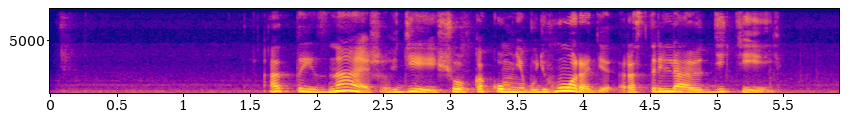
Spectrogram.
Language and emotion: Russian, angry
